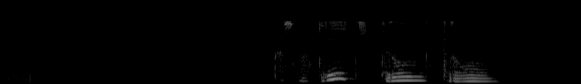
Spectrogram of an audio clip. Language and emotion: Russian, sad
